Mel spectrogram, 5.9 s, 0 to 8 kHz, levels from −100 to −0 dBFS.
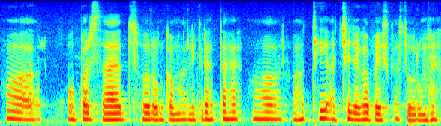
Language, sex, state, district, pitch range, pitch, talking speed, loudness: Chhattisgarhi, male, Chhattisgarh, Sarguja, 155-170 Hz, 160 Hz, 175 wpm, -17 LUFS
